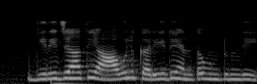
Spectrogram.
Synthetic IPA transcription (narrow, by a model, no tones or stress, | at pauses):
ɡiɾid͡ʒaːt̪iaːʋulukɐɾiːd̪uent̪ɐuɳʈund̪i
